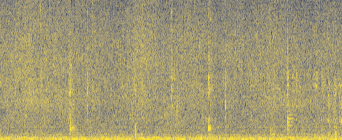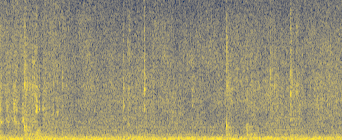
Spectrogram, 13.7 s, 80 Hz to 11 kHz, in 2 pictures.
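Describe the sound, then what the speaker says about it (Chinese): Winter melon and pork belly stir-fried in a wok with dark soy sauce over medium-low heat, a loud, unbroken sizzle with frequent crackles and the irregular scrape of a turning spatula. "炒至大概30秒钟左右，炒至冬瓜上颜色出香味"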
